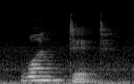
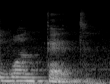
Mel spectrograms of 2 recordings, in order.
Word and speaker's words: wanted: started, visit, id, visited, want, id, wanted. So you wouldn't say wanted, that's incorrect, okay? So try to remember that. And the rule here is, if you have a regular verb and the final consonant, right, is T or D, and then the pronunciation of ed is id.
